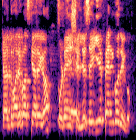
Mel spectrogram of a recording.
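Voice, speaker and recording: A man, teaching a physics lesson through an animated story and repeated questions to the class. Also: sits high, very fast, a loud crowd, poor audio.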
